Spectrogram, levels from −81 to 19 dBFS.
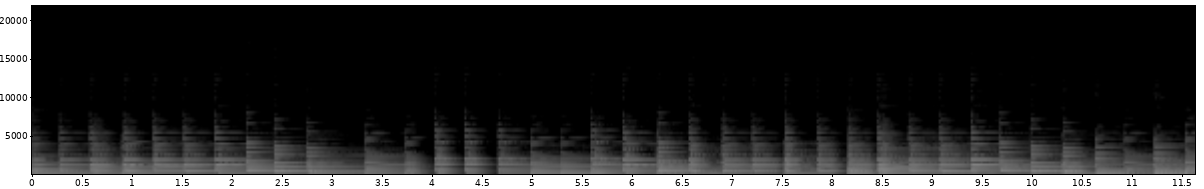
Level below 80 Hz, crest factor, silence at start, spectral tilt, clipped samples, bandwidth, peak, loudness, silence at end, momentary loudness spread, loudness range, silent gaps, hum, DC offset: -62 dBFS; 16 dB; 0 s; -5.5 dB/octave; under 0.1%; 14 kHz; -20 dBFS; -36 LUFS; 0 s; 6 LU; 3 LU; none; none; under 0.1%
